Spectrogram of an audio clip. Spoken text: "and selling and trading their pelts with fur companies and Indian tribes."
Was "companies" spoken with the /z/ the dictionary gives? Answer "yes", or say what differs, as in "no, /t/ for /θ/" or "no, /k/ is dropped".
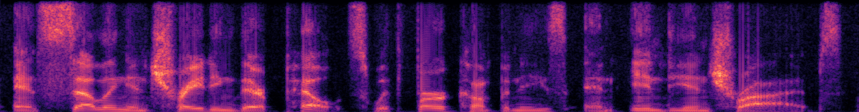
yes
